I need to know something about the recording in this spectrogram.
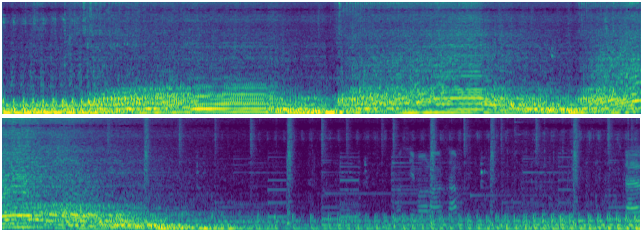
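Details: Motorcycle with a newly fitted and adjusted PWK carburetor. Revs rise and fall smoothly with clean pickup and a steady return to idle, no stumble or popping. Normal revving; carburetor now running right.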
